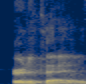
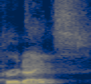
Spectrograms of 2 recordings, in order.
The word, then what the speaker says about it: crudité: Crudité, yeah. Or I jokingly call it crudites because it's spelled like that.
